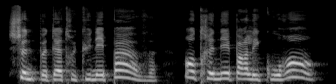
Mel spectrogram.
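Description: A woman's voice: fairly high pitch, expressive, measured pace. A woman voicing a male ship captain in a storybook reading, speaking in firm, declarative sentences and giving orders. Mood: observing.

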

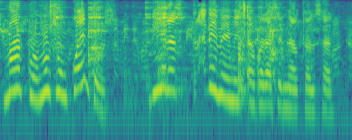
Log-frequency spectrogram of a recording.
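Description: Harried market-vendor mother, Bolivian accent, very high voice, argumentative, radio drama, clear music bed. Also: big pitch swings, moderate pace, a crowd in the background. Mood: exasperated. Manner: pleading, complaining, argumentative. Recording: music behind the voice.

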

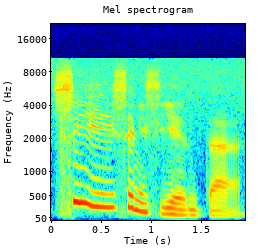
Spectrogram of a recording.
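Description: A woman playing a cold, sly middle-aged stepmother, measured and condescending, on an old children's story record. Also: extremely low pitch, huge pitch swings, mellow, no room sound, full character voice, rough recording. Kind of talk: 1950s children's record acting.

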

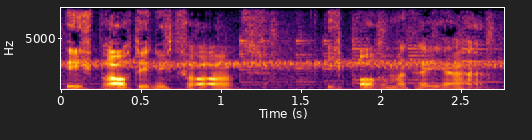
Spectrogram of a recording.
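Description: An actor playing a cool-headed, laconic career robber in a German crime radio drama. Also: male voice, sits low, moderate pace. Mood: businesslike, terse. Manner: laconic, matter-of-fact. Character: terse, cool-headed male career robber planning a heist. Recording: music behind the voice. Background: music.

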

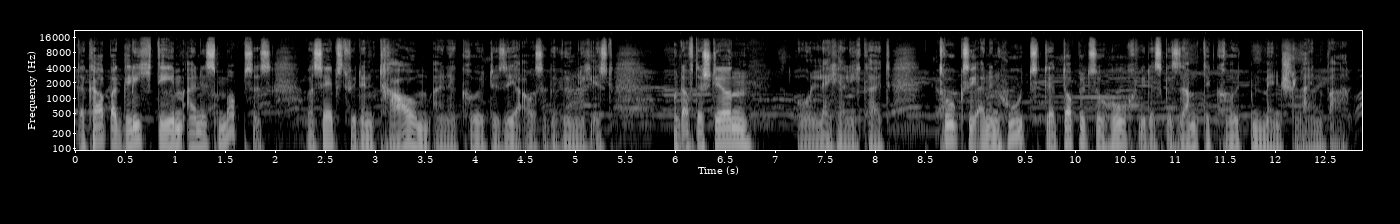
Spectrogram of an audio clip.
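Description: A man narrating short literary stories for a radio drama in a dry, deliberate storytelling manner. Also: deep voice, big pitch swings, warm tone, faint music behind.

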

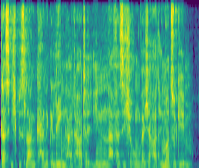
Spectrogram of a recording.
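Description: An actor playing a measured, deferential but determined senior police commissioner in a German radio drama, husky-voiced and formally courteous. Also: male voice, low voice, steady tone. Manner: formal, courteous, careful phrasing.

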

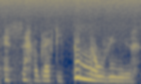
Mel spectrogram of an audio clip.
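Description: A woman's voice: medium pitch, lively intonation, normal speed, mellow, a little hiss or hum, close to an everyday voice, low-quality recording. An actress playing a caring, chatty middle-aged mother in a radio serial, exclamatory and fussing. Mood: fussing, apologetic. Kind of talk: Dutch radio serial acting.

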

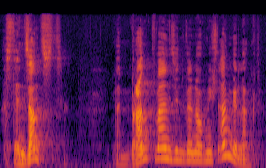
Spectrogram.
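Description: An actor playing a bitter cuckolded widower in a 1960s German radio drama, fawning and self-abasing, then needling with mock courtesy. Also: male voice, high-pitched, huge pitch swings, bright, forceful tone, slight background noise, exaggerated voice. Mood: wheedling. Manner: mock-courteous, insinuating, with drawn-out words and needling questions.

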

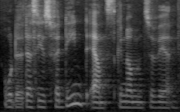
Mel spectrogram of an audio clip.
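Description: An actress in a German radio play as a brisk, knowing, rather bossy confidante who sounds sure of herself. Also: female voice, low-pitched, vocal fry. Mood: knowing, assured.

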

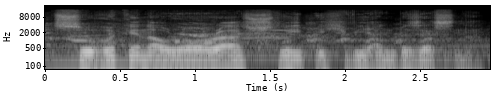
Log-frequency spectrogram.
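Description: A man playing an older, haunted novelist who confides in a measured way in a German radio drama. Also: low voice, over music, close to an everyday voice. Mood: wistful, nostalgic. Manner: measured, confessional storytelling.

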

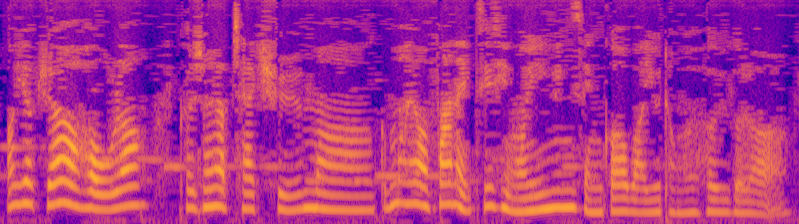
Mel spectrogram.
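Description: A woman's voice: medium pitch, brisk, close to an everyday voice. An actress with a Hong Kong Cantonese accent playing a young student girlfriend back from abroad, conversational, in a radio drama. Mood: playful. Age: young adult. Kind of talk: naturalistic radio drama narration and dialogue. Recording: slightly dull radio recording, faint guitar music.

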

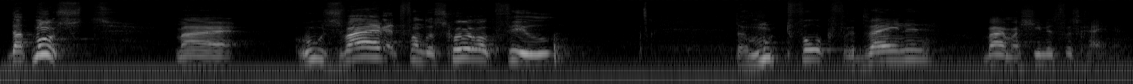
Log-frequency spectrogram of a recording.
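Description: A man's voice: a little high, sing-song, takes it slowly, pauses often, a bit bright, full character voice. An actor playing a proud, jovial brewery man giving a declamatory, folksy speech to the workforce in a television drama. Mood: earnest, announcing. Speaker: actor in a Dutch television series. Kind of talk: celebratory speech to assembled brewery staff.

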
